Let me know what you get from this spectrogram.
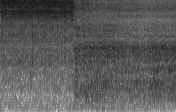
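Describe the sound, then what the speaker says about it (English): Steam jetting from a Saeco Celsius espresso machine after a tune-up, a loud, steady close hiss that shifts in tone partway through and continues without a break. "Nice steam coming out through the one."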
